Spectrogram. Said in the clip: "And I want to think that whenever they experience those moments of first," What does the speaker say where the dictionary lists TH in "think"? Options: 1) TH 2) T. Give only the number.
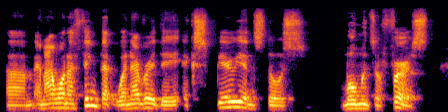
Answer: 1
